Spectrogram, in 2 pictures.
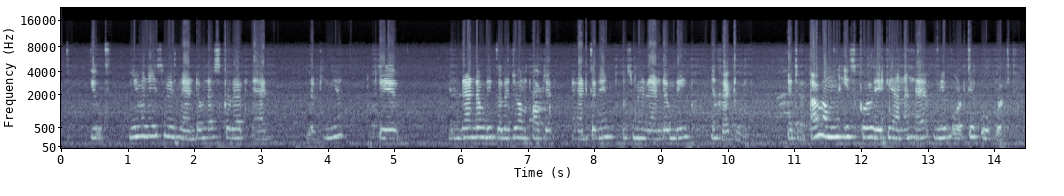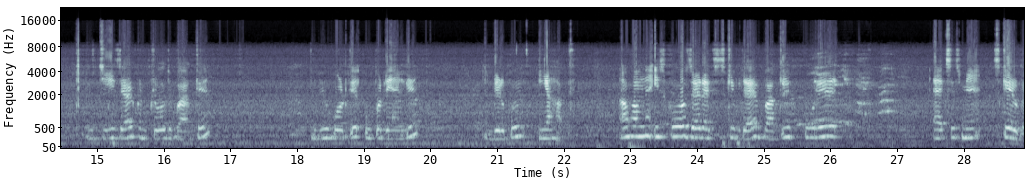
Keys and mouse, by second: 2.1 ctrl+KP_2, 2.3 ctrl+KP_2, 2.4 ctrl+KP_2, 3.4 KP_4, 3.6 KP_4, 3.9 KP_4, 4.5 KP_8, 5.8 KP_8, 6.8 KP_2, 7.0 KP_2, 8.5 KP_8, 9.3 KP_4, 10.2 KP_6, 12.2 KP_1, 13.9 g, 22.9 KP_7, 24.3 KP_2, 24.5 KP_2.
